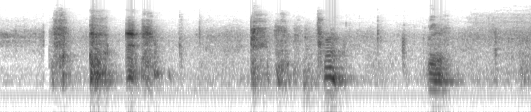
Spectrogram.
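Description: Someone coughs and clears their throat in a series of short, rough bursts spread over several seconds, with a faint steady hum underneath.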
